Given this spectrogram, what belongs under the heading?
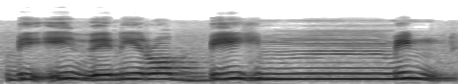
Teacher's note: یہاں پر میم ساکن کے بعد میم آیا ہے تو ادغام شفی میں ہے، اور ادغام شفی میں 3واں قاعدہ ہے۔ میم ساکن کے بعد میم آنے پر اس کو گنے کے ساتھ پڑھیں گے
